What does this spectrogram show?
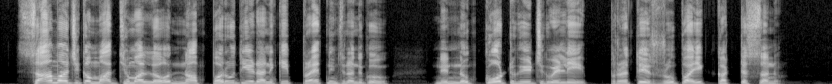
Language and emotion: Telugu, angry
